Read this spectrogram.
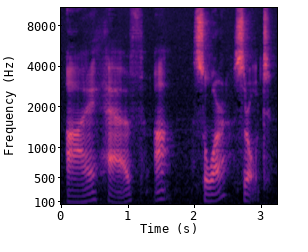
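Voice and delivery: "I have a sore throat" drawn out slowly with gaps between words; slow word-by-word model. Shown as a demonstration. Teacher gives learners the English for a painful throat, slow word-by-word "I have a sore throat".

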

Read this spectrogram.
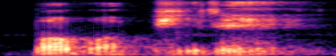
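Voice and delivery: آزرده و آهسته; hurt, low and soft. A narrator's reading. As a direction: grumble the name under your breath, offended. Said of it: "با خاطری آزرده گفتم".

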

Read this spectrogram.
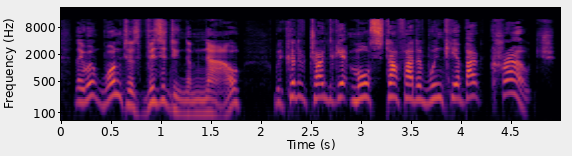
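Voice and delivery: high, irritated complaint; angry. A narrator's reading. Ron complains they won't be welcome now, angrily. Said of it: "said Ron angrily".

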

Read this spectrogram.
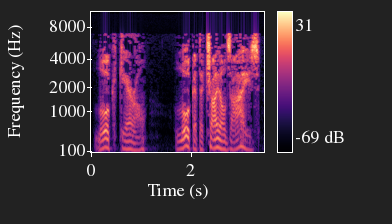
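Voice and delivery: slow, amazed urging; awed. A narrator's reading. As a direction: urge a friend to look, in wonder. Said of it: "the stranger gasped in awe".

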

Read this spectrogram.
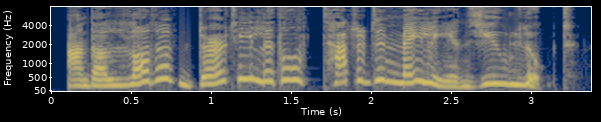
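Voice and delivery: put-on a fond cook tutting at grubby children; Joanna, housekeeper voice. A narrator's reading. Housekeeper Joanna teasing the grubby children, lightly scolding.

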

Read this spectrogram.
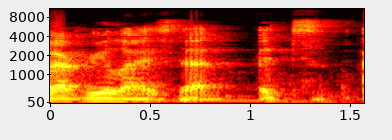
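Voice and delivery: ordinary talk

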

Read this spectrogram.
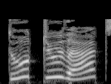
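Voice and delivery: alarmed warning. Acted. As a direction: forbid it urgently, drawing out each word. Wizard sharply warns Frodo off.

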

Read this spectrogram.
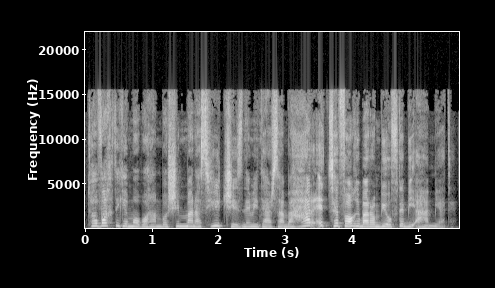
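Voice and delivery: ordinary delivery

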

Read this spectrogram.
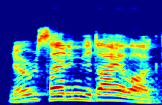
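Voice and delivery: high, loud teasing warning; mock scolding. A narrator's reading. Bruce teasing Tony with a warning, high and loud. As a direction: wag a finger at him playfully.

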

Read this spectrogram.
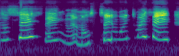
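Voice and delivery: put-on answering the girl who doubted her English, high and proud; proud retort. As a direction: assert it proudly, chin up. Proudly answers she knows English.

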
